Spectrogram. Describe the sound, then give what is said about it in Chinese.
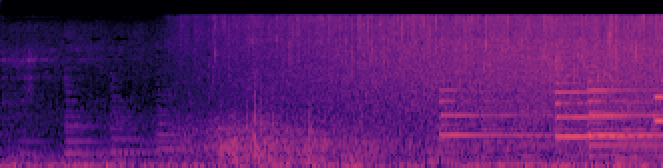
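Steady rain patters on leaves in a dense, continuous hiss, with a low rumble swelling in the middle and faint sustained musical tones entering toward the end. “你有多久没有打开耳朵，细细聆听雨滴打在树叶上的声音？”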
